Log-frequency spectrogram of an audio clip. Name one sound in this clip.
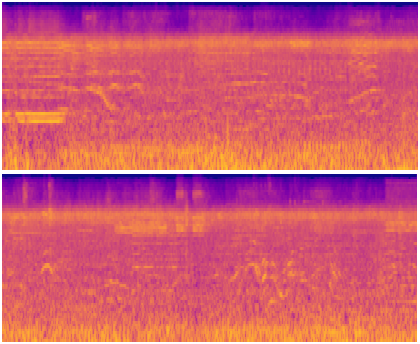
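A bus engine drones nearby.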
